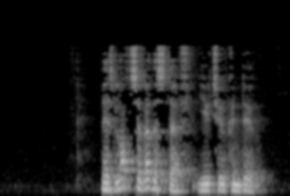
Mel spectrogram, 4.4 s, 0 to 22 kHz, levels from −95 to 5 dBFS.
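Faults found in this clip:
Watery, swirly texture through the whole speech clip; nothing above 8.3 kHz, s sounds dull. Likely MP3 compression: encoder starved of bits, fixed treble cut-off, weak frequency lines toggling frame to frame, which fits a low bitrate near 32 kbps.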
